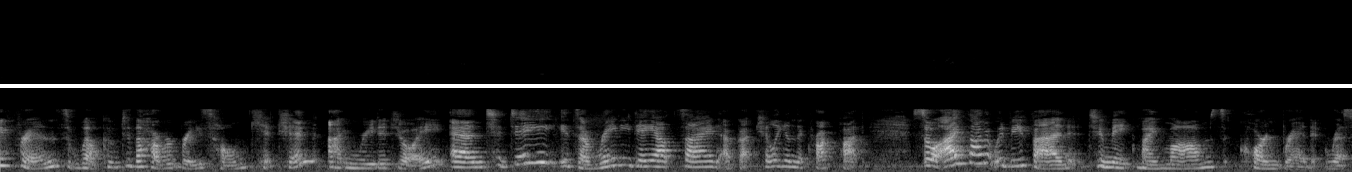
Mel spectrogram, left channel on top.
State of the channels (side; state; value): left; silent; 58 dB below the other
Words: friends, welcome to the Harbor Breeze Home Kitchen. I'm Rita Joy, and today it's a rainy day outside. I've got chili in the crock pot. So I thought it would be fun to make my mom's cornbread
